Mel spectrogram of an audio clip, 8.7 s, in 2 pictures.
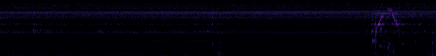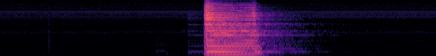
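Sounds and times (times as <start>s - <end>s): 
guitar: 6.2s - 7.5s.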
